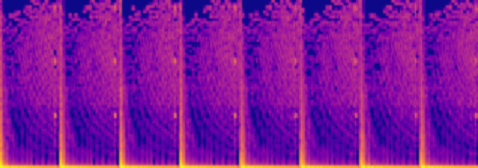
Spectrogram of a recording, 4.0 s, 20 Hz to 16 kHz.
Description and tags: deep kick loop
homemade beat loop in live 7 using non sample based synth instrument.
